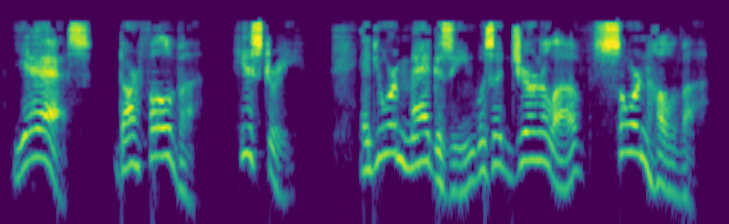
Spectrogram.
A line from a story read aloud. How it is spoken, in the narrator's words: Penrose exclaimed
